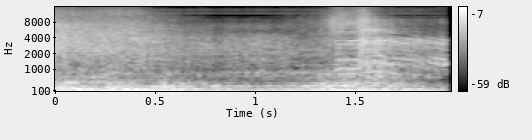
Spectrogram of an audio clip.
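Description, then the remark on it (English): The door of the holosuite at Quark's, using the big holodeck door sound, whooshes: a steady loud rush of hissing air with a low rumble underneath and a brighter swell near the end. No one speaks. “The sound of the door for the holo suite on Quark's is the big holodeck door sound, but they're smaller doors.”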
